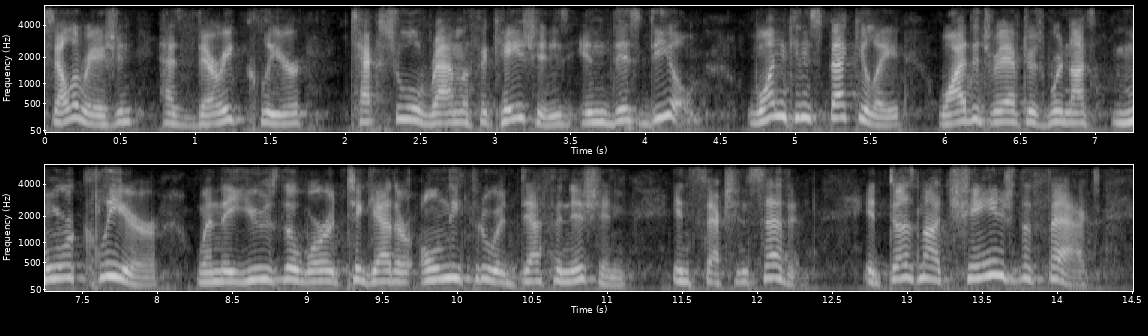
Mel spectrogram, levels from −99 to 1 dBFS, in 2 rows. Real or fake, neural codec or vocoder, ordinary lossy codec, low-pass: fake; codec, 16 kHz, 4.8 kbps, FACodec; Opus, 32 kbps; 5.4 kHz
